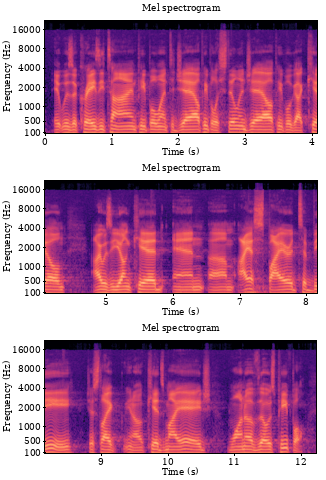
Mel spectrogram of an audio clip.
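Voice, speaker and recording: The recording is very clean, with a silent background. A man with a New York accent speaks at a fairly slow pace in a fairly low pitch. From New York City (Queens). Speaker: motivational speaker. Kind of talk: motivational talk. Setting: live audience at military base.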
